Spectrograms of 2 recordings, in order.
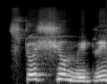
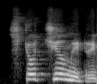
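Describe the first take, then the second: First: The middle sound is a soft sh. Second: The middle sound is a ch. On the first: "स्टोशियोमेट्री भी बोलते हैं" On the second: "स्टोचियोमेट्री भी बोलते हैं"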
